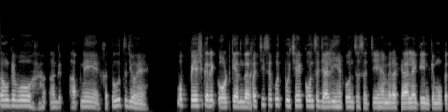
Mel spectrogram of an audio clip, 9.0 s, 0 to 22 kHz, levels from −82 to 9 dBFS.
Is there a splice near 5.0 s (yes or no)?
yes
